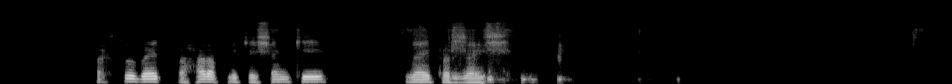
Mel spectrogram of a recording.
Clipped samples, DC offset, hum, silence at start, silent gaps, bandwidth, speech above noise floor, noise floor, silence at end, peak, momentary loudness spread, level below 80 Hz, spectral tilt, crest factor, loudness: under 0.1%; under 0.1%; none; 0.95 s; 3.35-4.01 s; 7.6 kHz; over 70 dB; under -90 dBFS; 3.9 s; -2 dBFS; 20 LU; -48 dBFS; -8 dB/octave; 22 dB; -20 LUFS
